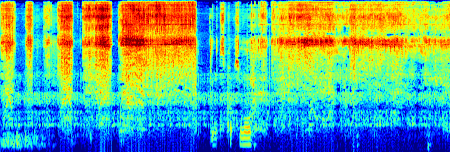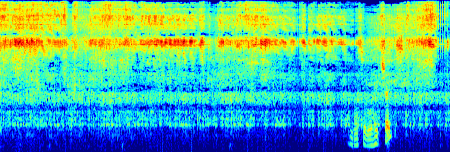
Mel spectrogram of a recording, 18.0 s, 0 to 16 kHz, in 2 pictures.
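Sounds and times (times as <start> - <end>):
fishing reel drag buzzing: 0.0 - 4.1, 4.8 - 18.0.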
